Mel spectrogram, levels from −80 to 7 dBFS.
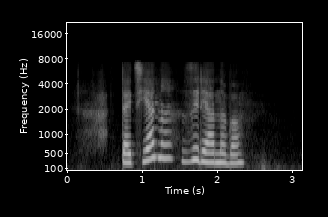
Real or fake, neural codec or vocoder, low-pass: fake; codec, 16 kHz, 0.3 kbps, FocalCodec; 7.2 kHz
